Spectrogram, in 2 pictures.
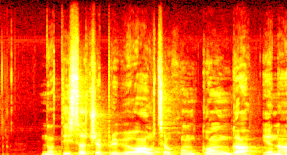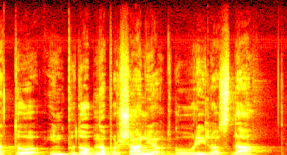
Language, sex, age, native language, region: Slovenian, male, 50-59, Slovenian, Savinja region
